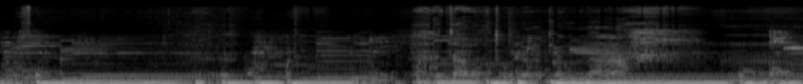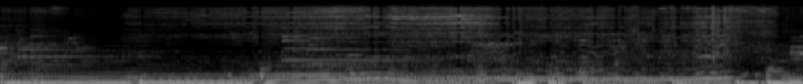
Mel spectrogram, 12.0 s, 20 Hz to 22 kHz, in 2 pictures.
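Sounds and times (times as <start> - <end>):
bass guitar and guitar music: 0.0 - 12.0
wavering voice: 3.0 - 12.0.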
